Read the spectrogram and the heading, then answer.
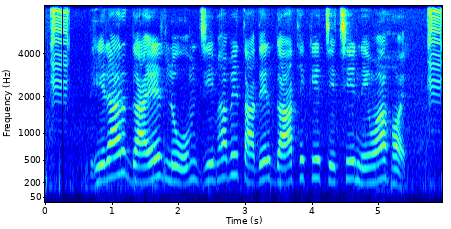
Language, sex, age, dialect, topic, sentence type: Bengali, female, 46-50, Western, agriculture, statement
